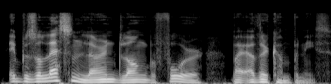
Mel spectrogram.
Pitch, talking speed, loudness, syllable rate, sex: 110 Hz, 180 wpm, -16 LUFS, 5.9 syllables/s, male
